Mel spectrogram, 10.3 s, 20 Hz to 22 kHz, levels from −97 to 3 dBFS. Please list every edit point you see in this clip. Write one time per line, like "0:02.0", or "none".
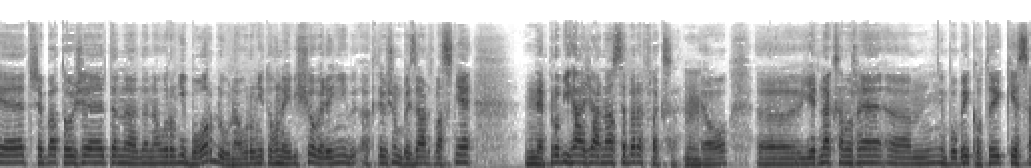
none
